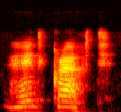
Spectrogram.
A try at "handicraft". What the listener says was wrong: Yeah, but you're still eating the E. I want to hear the E. Handy.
